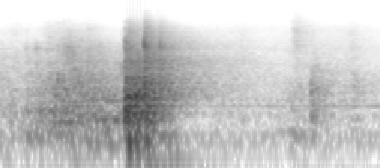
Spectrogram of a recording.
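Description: A drawer slides open with a short wooden scrape and thump in a quiet walk-in closet, followed by a fainter second knock.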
